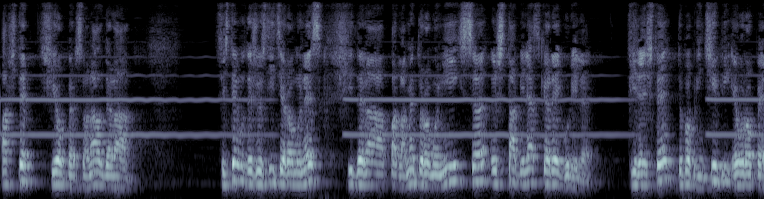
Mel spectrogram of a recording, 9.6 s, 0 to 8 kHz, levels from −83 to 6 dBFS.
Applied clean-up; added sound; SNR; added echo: none; Wind instrument, woodwind instrument; 18 dB; reverberation time 0.5 s.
